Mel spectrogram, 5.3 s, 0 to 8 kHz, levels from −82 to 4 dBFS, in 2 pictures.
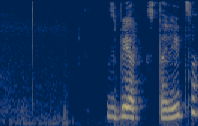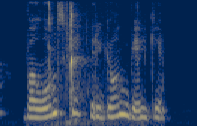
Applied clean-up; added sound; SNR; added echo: none; Raindrop; 2 dB; none.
